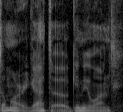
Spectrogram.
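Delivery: put-on Japanese accent. Hearing about donuts delivered last night, the speaker replies in a put-on Japanese accent. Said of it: "You can't get in trouble if an accent is fun".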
